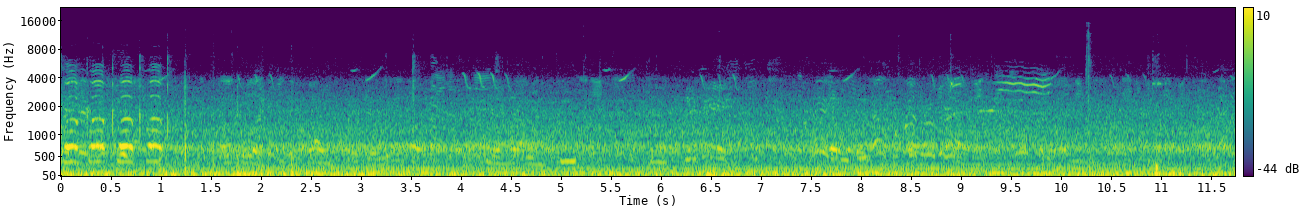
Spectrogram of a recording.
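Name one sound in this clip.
Girls call out across an open field some distance away.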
